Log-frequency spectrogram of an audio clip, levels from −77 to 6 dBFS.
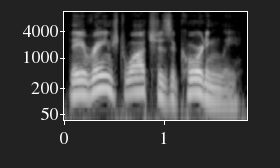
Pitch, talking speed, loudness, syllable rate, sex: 140 Hz, 130 wpm, -16 LUFS, 5.9 syllables/s, male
